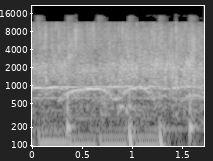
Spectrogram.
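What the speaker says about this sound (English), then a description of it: "Clap it up for Deacon Whoop." Studio audience applause for a morning show host, loud, close and continuous clapping and cheering with a few deep thumps underneath.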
